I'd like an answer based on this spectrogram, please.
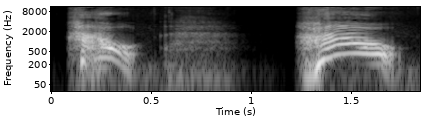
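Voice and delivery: very high, incredulous question; astonished. A narrator's reading. Donovan asks how the food appeared, astonished. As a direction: repeat it high, pausing in disbelief.

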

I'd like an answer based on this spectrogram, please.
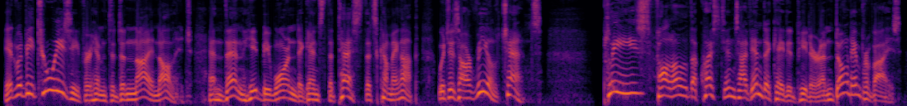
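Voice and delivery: high, urgent woman scientist; Doctor Calvin, animated. A narrator's reading. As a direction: instruct a colleague insistently, pitched high. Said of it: "Doctor Calvin's eyes sparkled to life".

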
